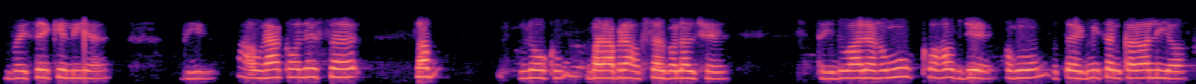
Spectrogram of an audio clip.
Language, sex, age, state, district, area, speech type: Maithili, female, 30-45, Bihar, Saharsa, rural, conversation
